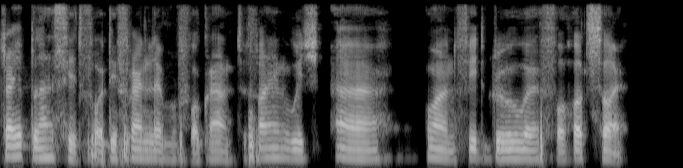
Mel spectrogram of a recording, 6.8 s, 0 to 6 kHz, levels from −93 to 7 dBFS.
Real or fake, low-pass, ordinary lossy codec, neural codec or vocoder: fake; 5.4 kHz; none; codec, 16 kHz in and 24 kHz out, 2.2 kbps, FireRedTTS-2 codec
